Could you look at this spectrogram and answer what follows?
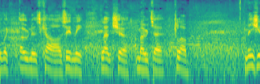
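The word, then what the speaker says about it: Lancia: car show four magnificent lanchers and it is pronounced lancha don't let anyone tell you it's lania I know that because Paulo pinina himself said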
